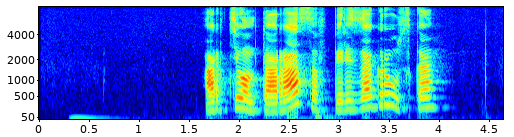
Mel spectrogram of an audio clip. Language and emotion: Russian, positive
